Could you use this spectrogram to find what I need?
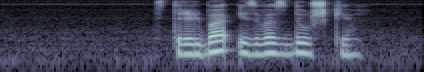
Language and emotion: Russian, neutral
